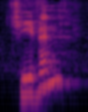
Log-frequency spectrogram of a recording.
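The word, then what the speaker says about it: Jivan: So that was Burhan Azim, Alana Mallon, Mark McGovern, Risa Metnick, Adrian Musgrave, Sumbul Siddiqui, Denise Simmons, Jeevan, Sabrina Wheeler. Rhymes with Stephen. Jeevan. Rhymes with Stephen.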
